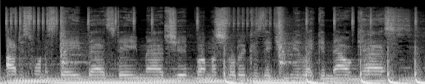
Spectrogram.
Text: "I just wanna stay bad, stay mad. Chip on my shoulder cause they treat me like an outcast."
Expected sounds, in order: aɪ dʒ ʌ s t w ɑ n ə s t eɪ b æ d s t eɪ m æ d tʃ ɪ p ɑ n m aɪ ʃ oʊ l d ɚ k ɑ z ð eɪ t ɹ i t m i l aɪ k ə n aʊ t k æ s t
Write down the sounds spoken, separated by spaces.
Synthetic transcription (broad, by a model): aɪ dʒ ʌ s t w ɑ n ə s t eɪ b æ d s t eɪ m æ d ʃ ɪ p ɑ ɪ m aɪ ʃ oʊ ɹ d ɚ k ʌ z ð eɪ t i m i l aɪ k ə n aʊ k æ s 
